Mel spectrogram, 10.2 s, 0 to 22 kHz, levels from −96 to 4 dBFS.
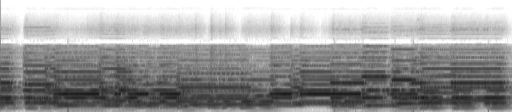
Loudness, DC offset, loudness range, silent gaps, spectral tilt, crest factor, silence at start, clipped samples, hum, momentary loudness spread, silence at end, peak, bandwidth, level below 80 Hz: -12 LUFS; under 0.1%; 3 LU; none; -6 dB/octave; 12 dB; 0 s; under 0.1%; none; 7 LU; 0 s; 0 dBFS; 8.4 kHz; -62 dBFS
